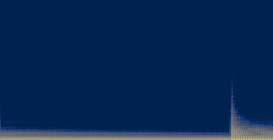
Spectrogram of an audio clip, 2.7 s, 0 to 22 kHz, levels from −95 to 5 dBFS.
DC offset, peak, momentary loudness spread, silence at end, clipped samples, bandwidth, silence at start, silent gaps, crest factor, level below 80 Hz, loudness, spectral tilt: under 0.1%; -6 dBFS; 12 LU; 0 s; under 0.1%; 3.7 kHz; 0 s; none; 18 dB; -28 dBFS; -26 LUFS; -11 dB/octave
